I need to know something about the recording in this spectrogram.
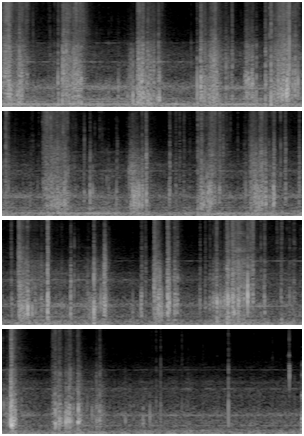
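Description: Footsteps on a snow-covered path, about one step a second, thinning out near the end.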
